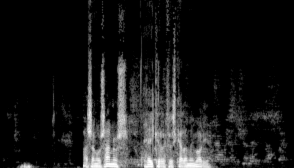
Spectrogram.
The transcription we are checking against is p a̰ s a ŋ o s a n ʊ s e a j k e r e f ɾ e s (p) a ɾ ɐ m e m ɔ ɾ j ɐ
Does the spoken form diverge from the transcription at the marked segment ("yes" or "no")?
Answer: yes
